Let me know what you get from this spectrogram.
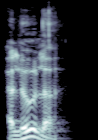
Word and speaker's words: AlUla: Yeah, so we drove through there and we did do the drive to Alula, which I know I that is a tough one to pronounce. – You, but, but you, you got it just right. Alula.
